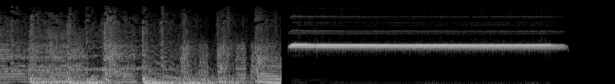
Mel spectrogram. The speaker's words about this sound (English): There's the whistle. It's time to start Belly Up Fantasy Live.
